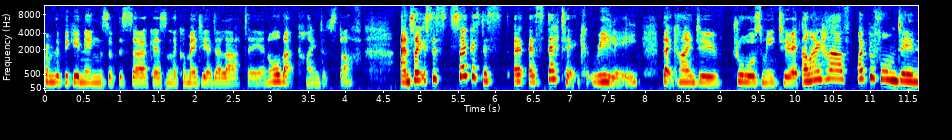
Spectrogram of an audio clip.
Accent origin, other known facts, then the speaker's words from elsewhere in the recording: Leeds, Yorkshire and the Humber, United Kingdom; also born or lived in Liverpool / Isle of Man; I grew up in Leeds, you know, I come from a working class family in Leeds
